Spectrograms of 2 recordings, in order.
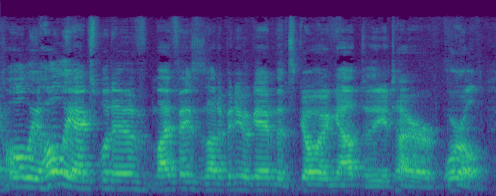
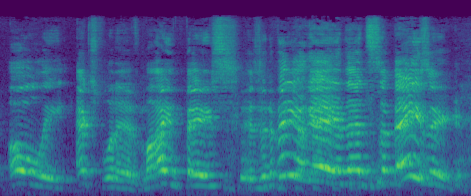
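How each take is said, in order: First: Loud, higher, sinking as it goes; acted overwhelmed realization; mock dawning alarm. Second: Loud, very high, stretched-out squeal; hammed-up excitement. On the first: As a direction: start loud, then sink as it hits you. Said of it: "and then you're like". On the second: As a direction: shout it with overjoyed, drawn-out amazement. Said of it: "your first reaction is like".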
